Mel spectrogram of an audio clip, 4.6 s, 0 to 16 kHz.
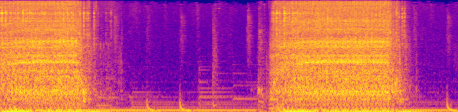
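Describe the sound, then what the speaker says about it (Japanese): A sewing machine stitches knit fabric in two loud, fast bursts of rapid needle clatter, separated by a quieter pause with small handling clicks and fabric rustle, close to the microphone. "で真ん中あたりに来たら1回返し縫いをして間8センチほど開けて縫い進めてください。"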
